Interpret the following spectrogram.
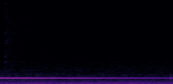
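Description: One pure high musical tone, held and slowly fading, during a quiet passage of a contemporary chamber piece for flute, clarinet, percussion, zheng and electronics.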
